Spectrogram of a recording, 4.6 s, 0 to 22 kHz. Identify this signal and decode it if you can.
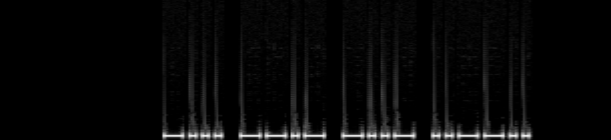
Morse code, heard as a keyed tone, about 25 wpm, 690 Hz. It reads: BQX?
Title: SOTA QSO Practice 25wpm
